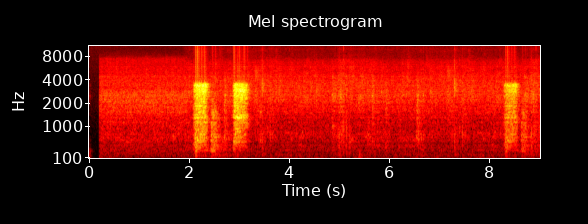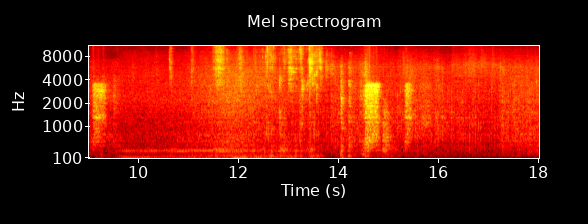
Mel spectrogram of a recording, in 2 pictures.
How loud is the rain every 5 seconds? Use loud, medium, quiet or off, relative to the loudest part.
medium, medium, loud, loud.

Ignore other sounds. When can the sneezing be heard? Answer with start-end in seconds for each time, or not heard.
2.0-3.5, 8.2-9.4, 14.5-15.5.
